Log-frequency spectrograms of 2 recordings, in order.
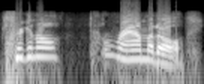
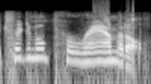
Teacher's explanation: you want to lay on that second syllable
